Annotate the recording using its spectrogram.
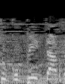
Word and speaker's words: Tucupita: Antaro de Tupusita, Venezuela. – Hola, Antaro. – En realidad es Tucupita, pero no importa.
